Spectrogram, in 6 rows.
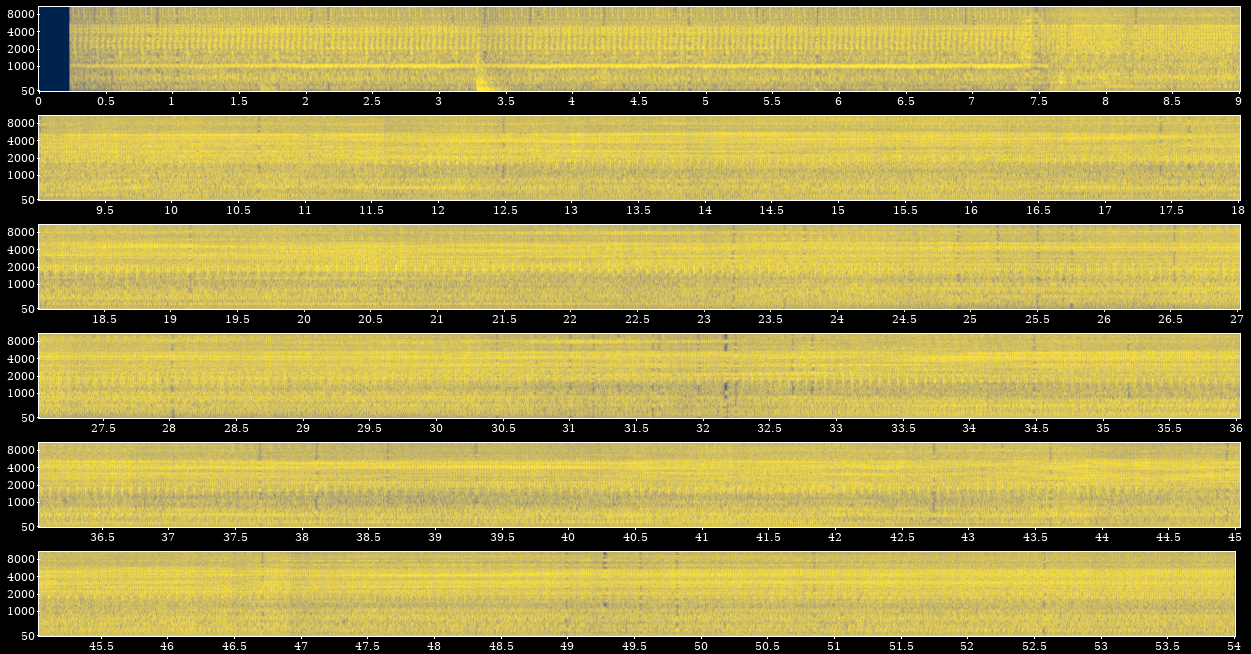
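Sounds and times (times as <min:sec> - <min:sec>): steady high tone: 0:00.3 - 0:09.0
car engine running with rattle: 0:00.3 - 0:54.0.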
